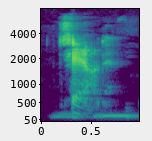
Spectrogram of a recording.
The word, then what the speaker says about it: CAD: That's pronounced CAD, as in the old, like, what, 40s or 50s, maybe early 60s expression. It's like, oh, what a cad, which I guess means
